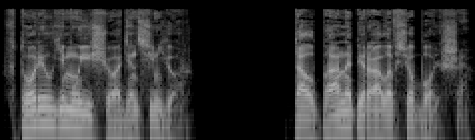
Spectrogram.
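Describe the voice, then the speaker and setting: A male storyteller with a low, deep voice reads a children's tale aloud. His delivery is expressive and grows softer at the sad moments, recorded close and dry. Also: moderate pace, dry recording. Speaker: narrator.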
